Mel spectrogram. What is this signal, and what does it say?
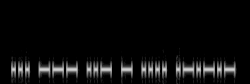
Morse code, heard as a keyed tone, about 36 wpm, 700 Hz. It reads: SOUTH.
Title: Sentences from Top 1000 Words - Review Part 6 - 35wpm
